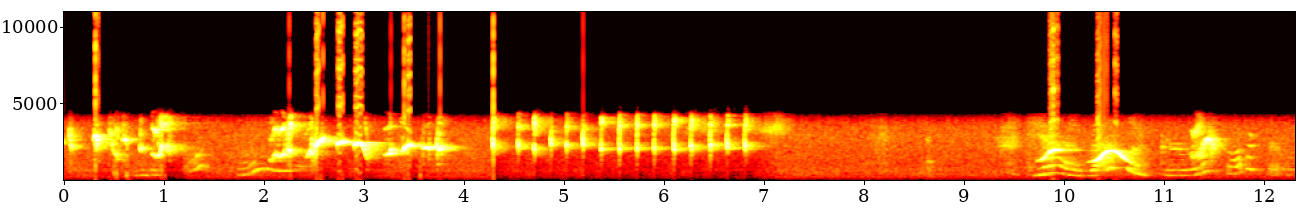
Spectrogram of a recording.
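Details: Pet cockatiel, newly acquired, indoors: mixed chirps and whistled warbles, then a fast series of even clicking notes, a quiet stretch, and rising-falling whistled calls near the end, with occasional knocks.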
